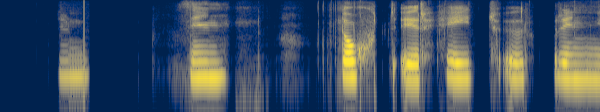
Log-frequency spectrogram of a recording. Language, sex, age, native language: Icelandic, male, 7, Icelandic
